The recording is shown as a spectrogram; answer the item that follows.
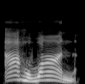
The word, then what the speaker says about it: आह्वान: दोनों विद्वान ने राजा की आह्वान, देखिए इसे पढ़ेंगे आह्वान, आह यहाँ पे लिखा हुआ है, आ आधा ह है और वो के पास एक आकार है, इसे पढ़ेंगे वाह नौ,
